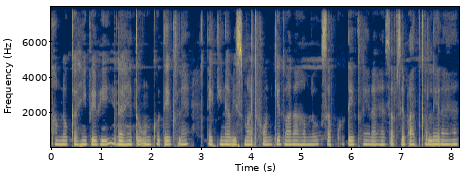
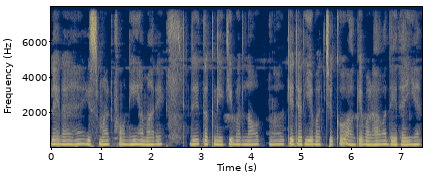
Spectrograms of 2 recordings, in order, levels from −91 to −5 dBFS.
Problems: constant background noise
